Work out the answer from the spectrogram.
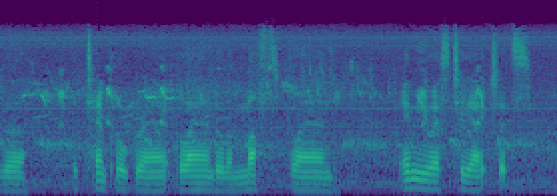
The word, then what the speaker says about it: musth: temporal gland or the musth gland. M-U-S-T-H, that's spelled, everyone. M-U-S-T-H. It's a little bit of a mouthful. Musth. So you say the M-U-S, mus, and then th at the end, musth.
